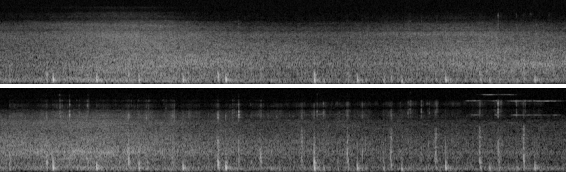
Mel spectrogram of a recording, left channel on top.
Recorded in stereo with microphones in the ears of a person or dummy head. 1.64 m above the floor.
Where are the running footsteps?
65° right (ahead or behind); by 5.5 s 20° right (ahead or behind).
